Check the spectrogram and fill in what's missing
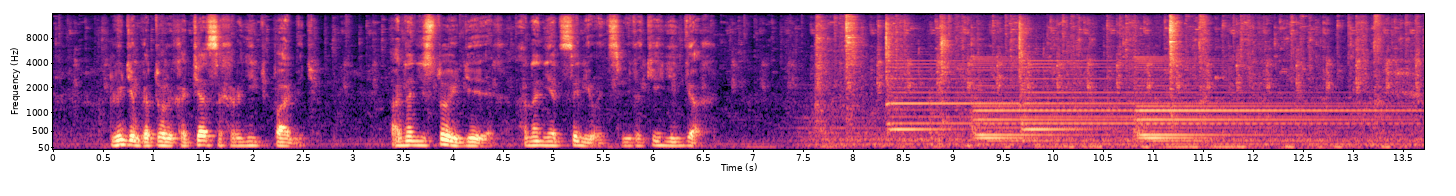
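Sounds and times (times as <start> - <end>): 
speech: 0.6 - 2.8, 3.4 - 6.7
mechanical clock ticking: 2.4 - 13.7
ringing metallic tones: 7.3 - 13.7.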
